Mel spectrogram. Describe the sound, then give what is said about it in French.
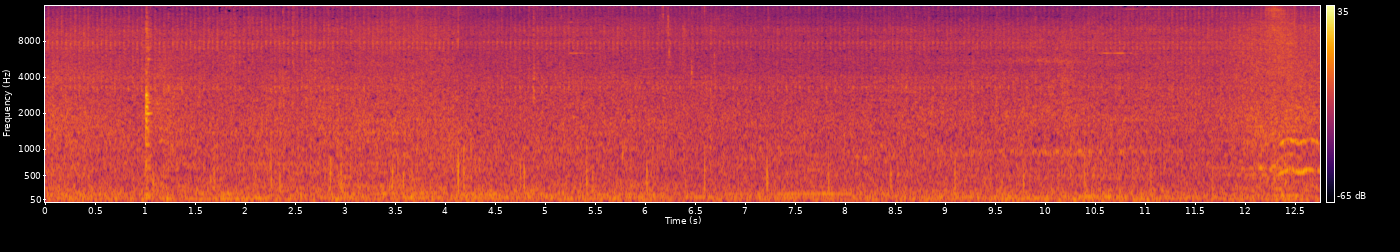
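Steady traffic on a boulevard rumbles throughout as trucks, cars and motorcycles pass at high speed, a dense low drone with occasional brighter clicks and a rising whine near the end, loud and continuous with no clear talking. “Des camions, des voitures vite teintées, des motos.”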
